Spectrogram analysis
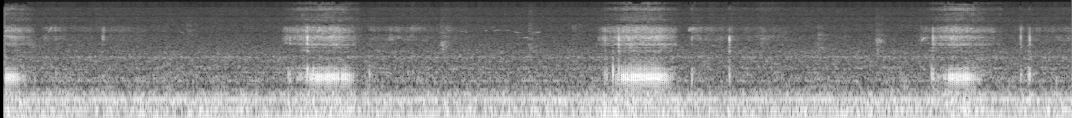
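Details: Snoring described as like an old man: low, rumbling snores about every three seconds over steady background hum.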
